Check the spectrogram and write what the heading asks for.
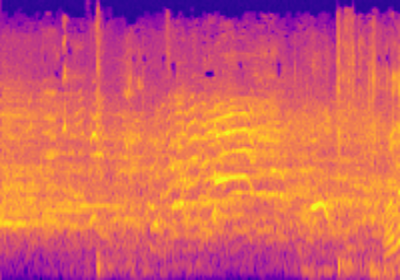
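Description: Steady arena crowd noise during a volleyball rally. A sharp smack of a hand on the ball comes about a second in, and sneakers squeak on the court floor a little after two seconds.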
